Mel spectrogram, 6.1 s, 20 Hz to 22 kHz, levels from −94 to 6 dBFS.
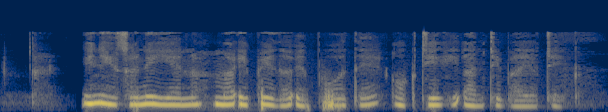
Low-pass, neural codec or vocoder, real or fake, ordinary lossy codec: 19.8 kHz; none; real; AAC, 24 kbps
